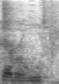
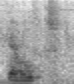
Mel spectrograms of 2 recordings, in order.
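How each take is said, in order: First: The name ends with a d sound. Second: The name ends with a t sound. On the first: The speaker calls it wrong. "Not Gerald" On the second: The speaker calls it right. "Geralt with a T"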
